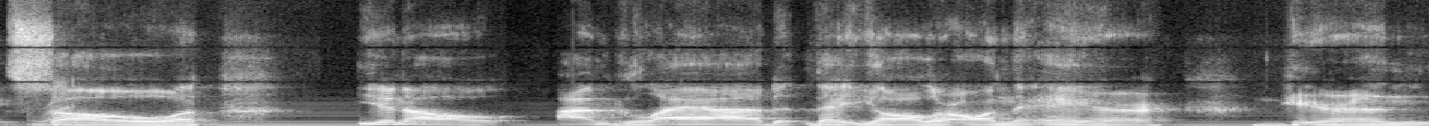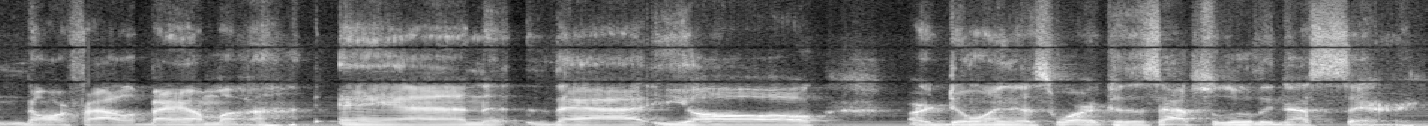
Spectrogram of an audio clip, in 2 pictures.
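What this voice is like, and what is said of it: Southern drawl. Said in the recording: “you're picking up your Southern accent just real quick ... now all of a sudden I'm hearing this Southern drawl come out”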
